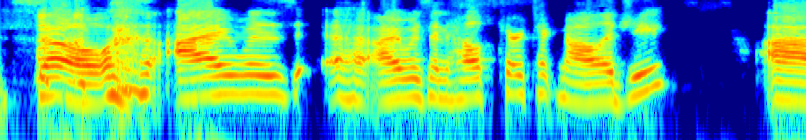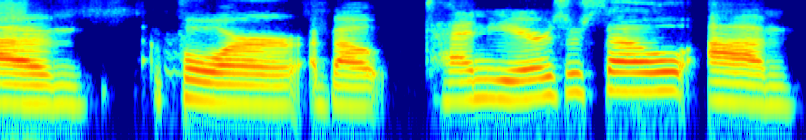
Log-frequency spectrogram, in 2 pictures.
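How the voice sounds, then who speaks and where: A woman's voice: medium pitch, slow, fairly bright tone, no echo. An American woman from Massachusetts chatting casually as a podcast guest. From Massachusetts, United States. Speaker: podcast guest, food blogger. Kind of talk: casual chat. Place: closet.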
